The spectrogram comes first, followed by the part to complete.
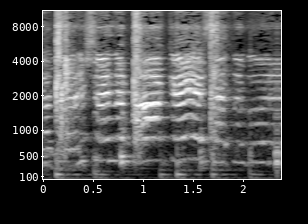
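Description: A group of women singing a Hindi devotional bhajan together, with steady rhythmic hand-clapping and a dholak drum keeping the beat.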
